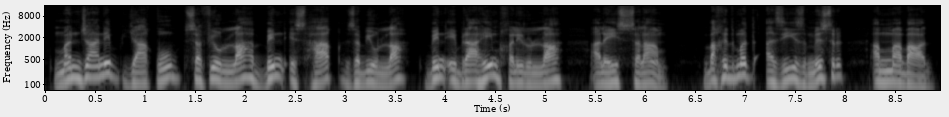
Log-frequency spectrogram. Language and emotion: Urdu, neutral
